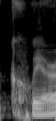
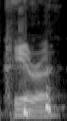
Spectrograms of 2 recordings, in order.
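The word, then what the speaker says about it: Qi'ra: did you call a queer er what's that spelt with the Q's of my brain instantly thought that I know it's Kiera but I said that queer oh that's funny oh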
